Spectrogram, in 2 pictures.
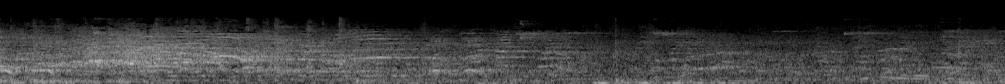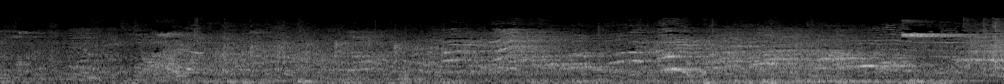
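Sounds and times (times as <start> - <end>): voices of players and crowd: 0.0 - 20.0.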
